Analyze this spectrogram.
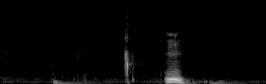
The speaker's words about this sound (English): And I have some really, really, really good hot, steaming hot McDonald's coffee here. So let me take a sip for you.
